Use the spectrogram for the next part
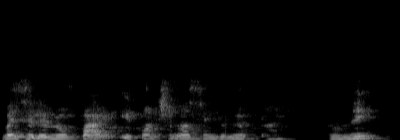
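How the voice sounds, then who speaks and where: Gravelly-voiced woman pastor preaching. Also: mid-range voice, level tone, moderate pace, a little hiss or hum. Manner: conversational preaching with frequent fillers. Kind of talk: sermon. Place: church. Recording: dull lo-fi online service recording.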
